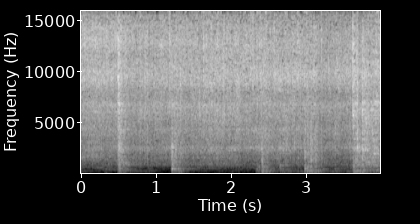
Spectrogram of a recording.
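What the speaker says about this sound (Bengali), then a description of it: "আদা রসুনের কাঁচা গন্ধ চলে যায়, তার জন্য তেলে আমি কষিয়ে নিচ্ছি" Ginger and garlic frying in oil in a pan, a steady close sizzle broken by several bursts of stirring and scraping, with no talking.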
